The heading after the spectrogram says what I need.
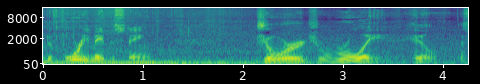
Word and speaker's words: George Roy Hill: George Roy Hill is how they say his name.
